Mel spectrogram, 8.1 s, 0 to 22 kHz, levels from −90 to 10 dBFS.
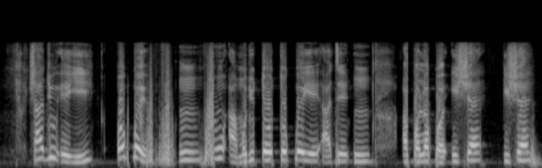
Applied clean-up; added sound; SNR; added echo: none; none; none; none.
